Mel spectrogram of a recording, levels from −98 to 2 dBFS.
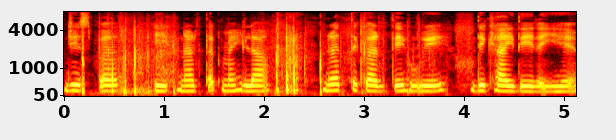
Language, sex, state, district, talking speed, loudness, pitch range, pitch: Hindi, female, Jharkhand, Jamtara, 140 wpm, -20 LUFS, 190-205 Hz, 195 Hz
